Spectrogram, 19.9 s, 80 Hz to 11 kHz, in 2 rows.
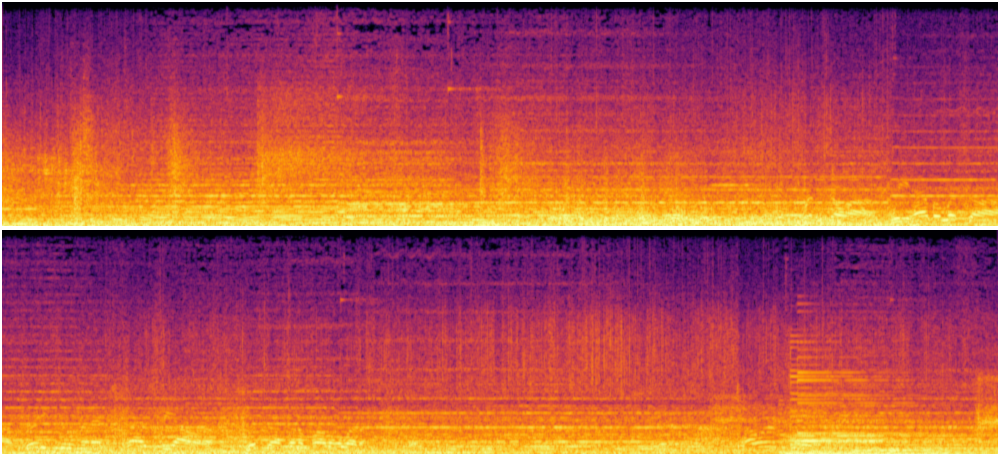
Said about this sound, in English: T-minus 15 seconds. Guidance is internal. 12, 11, 10, 9. Ignition sequence starts. 6, 5, 3, 2, 1, 0. All engine running.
